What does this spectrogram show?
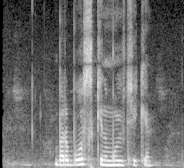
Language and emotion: Russian, neutral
